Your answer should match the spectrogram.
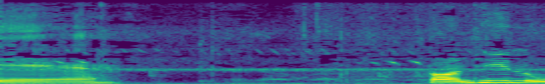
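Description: A woman's voice drawing out the end of a word, then a pause of about a second before she speaks again. A faint steady high tone runs underneath.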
